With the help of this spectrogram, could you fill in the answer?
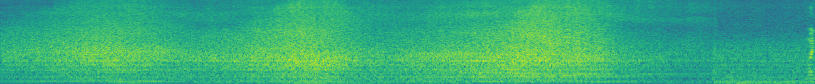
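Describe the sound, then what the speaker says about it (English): A car cruising along a motorway, with a steady broad road and engine roar that swells and eases as traffic passes, continuous and fairly loud throughout. "Driving on the motorway,"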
